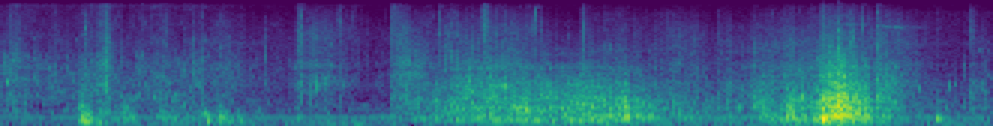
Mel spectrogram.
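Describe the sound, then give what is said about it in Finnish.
A fishing boat loaded with nets grinds onto the shore with a rough, scraping rumble after a few knocks. The scraping builds steadily and peaks in a louder crunch near the end. “Kun vene karahtaa rantaan”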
